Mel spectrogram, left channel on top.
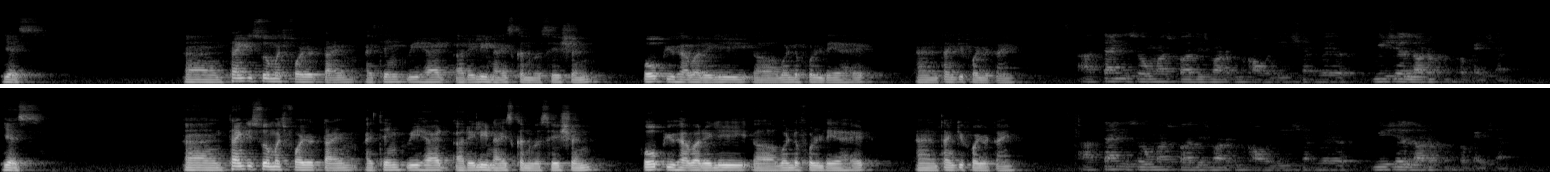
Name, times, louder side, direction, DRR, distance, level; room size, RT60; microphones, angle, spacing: voice 1, 0.0-0.4 1.8-5.9 6.4-8.7 9.2-10.1, right 6 dB, 80° right, 0.4 m, -21 dB
voice 2, 10.8-15.1, equal, 25° left, 2.4 m, -42 dB
12.5 x 8.9 x 2.6 m
head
